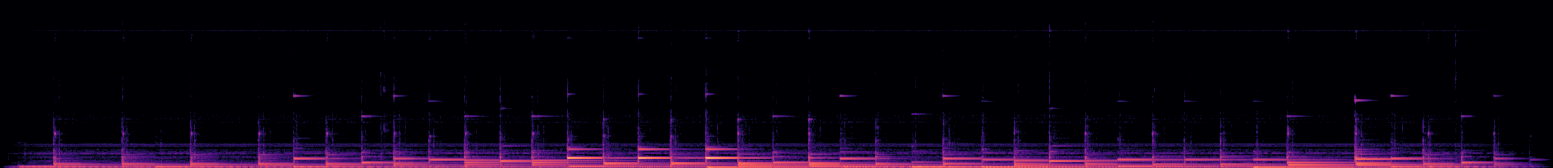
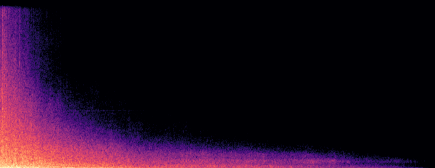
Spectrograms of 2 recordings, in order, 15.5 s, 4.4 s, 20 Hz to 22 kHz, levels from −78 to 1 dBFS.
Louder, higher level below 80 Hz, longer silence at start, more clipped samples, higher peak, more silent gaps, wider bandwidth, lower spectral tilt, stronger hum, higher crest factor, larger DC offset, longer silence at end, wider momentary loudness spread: second, -29 LUFS vs -11 LUFS; second, -56 dBFS vs -22 dBFS; about the same, 0.1 s vs 0 s; second, under 0.1% vs 1%; second, -10 dBFS vs 0 dBFS; neither; about the same, 19 kHz vs over 20 kHz; about the same, -6.5 dB/octave vs -5.5 dB/octave; neither; first, 20 dB vs 14 dB; neither; second, 0.2 s vs 1.65 s; second, 13 LU vs 27 LU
